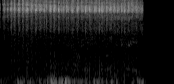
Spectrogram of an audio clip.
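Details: Grasshopper giving a continuous high, hissing buzz of rapid stridulation lasting about two seconds, then cutting off abruptly.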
